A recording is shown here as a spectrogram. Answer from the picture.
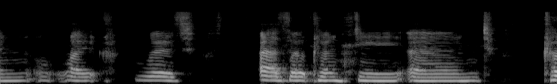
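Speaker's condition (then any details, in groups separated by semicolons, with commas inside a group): Moebius syndrome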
